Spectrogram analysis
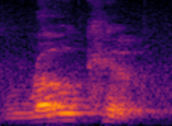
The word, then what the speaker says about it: Roku: great I love it it's called Roku are o.k you yeah that's right are ok you pronounce Roku so did your cable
